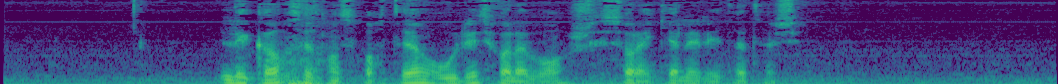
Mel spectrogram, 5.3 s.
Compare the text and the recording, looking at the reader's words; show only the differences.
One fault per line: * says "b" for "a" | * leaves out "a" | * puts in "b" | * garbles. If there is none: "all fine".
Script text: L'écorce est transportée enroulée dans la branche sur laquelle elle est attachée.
* says "sur" for "dans"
